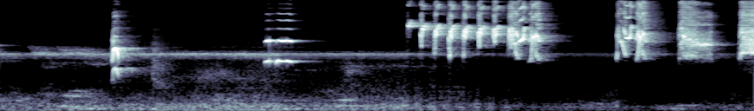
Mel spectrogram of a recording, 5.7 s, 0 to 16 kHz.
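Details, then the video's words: Oriental magpie-robin (kacer) song: a long thin steady whistle with a few isolated sharp notes, then a fast series of rhythmic clipped chips and harsh buzzy bursts, over a soft background rumble. "OCEHAN KACER TOP, GACOR DORRR ll JUARA FULL MATERI MEWAH 2021 !!!"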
